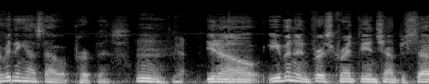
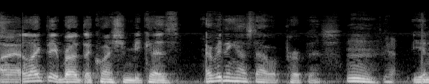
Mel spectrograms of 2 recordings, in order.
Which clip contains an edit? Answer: first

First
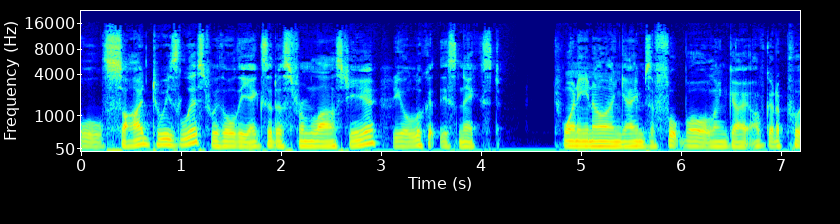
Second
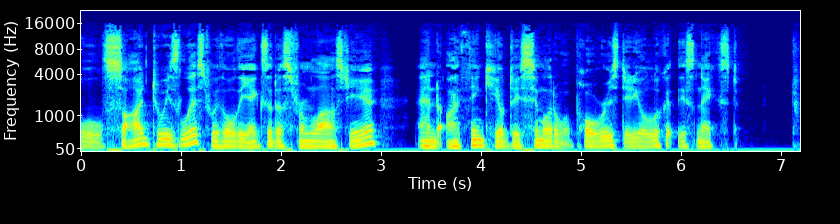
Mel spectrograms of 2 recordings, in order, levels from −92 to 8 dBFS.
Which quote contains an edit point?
first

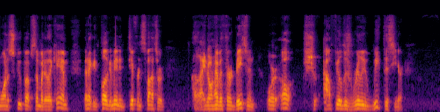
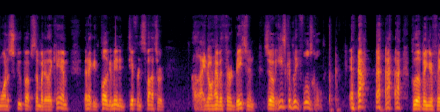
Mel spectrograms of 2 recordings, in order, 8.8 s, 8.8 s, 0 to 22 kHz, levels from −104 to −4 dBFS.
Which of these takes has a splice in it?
second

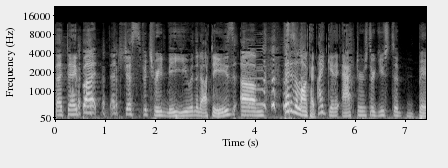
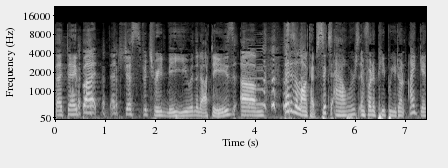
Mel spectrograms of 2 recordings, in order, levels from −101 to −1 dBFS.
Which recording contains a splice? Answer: first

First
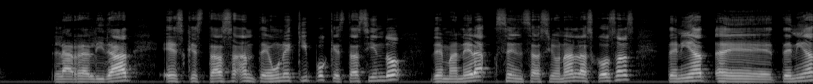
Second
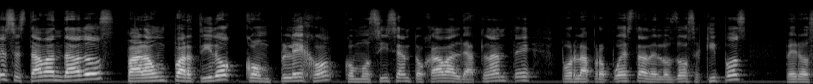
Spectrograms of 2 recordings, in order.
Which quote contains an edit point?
second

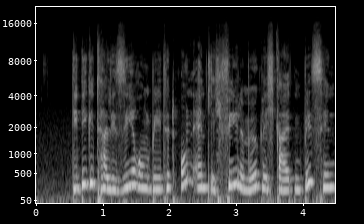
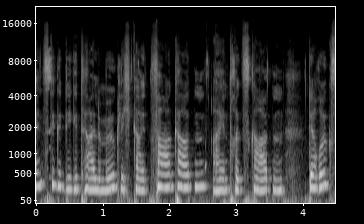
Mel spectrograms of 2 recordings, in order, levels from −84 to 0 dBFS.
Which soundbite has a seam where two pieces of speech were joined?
second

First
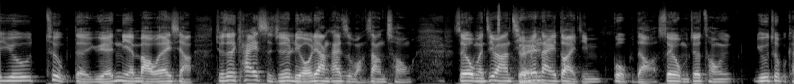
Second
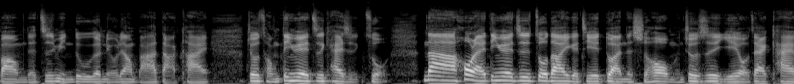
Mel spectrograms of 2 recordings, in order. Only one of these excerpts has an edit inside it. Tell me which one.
first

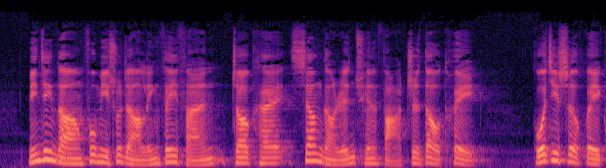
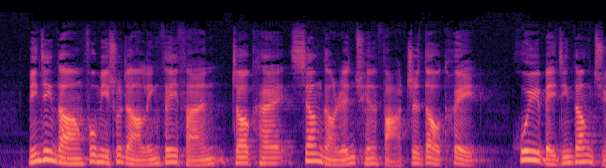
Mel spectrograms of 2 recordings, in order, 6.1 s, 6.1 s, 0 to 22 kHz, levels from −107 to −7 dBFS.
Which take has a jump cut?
second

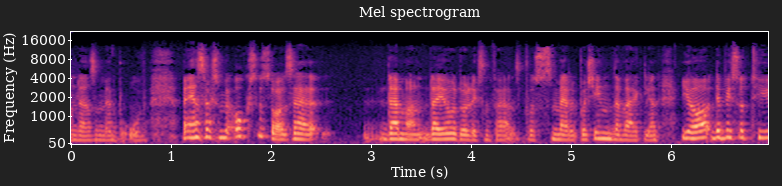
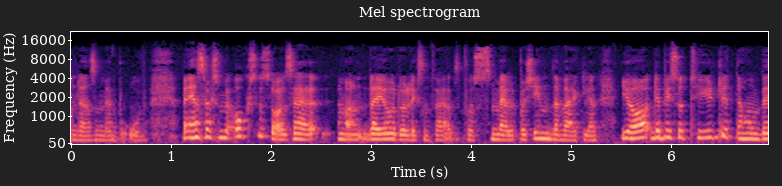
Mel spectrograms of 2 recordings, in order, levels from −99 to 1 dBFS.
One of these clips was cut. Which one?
second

